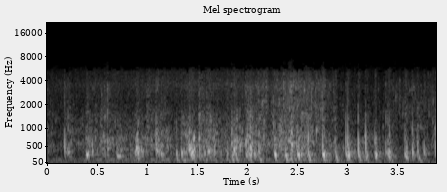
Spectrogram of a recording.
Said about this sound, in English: Hey, I hear a horse. Yes, it's Tonto. Oh, great. Riding downstream so he won't leave tracks to our camp.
